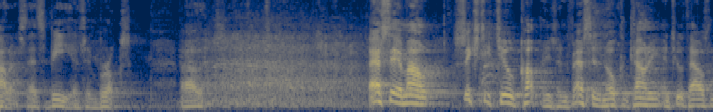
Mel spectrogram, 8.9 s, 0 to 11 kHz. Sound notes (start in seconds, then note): 2.3 crowd laughing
